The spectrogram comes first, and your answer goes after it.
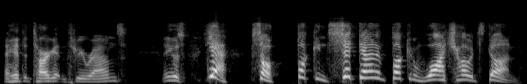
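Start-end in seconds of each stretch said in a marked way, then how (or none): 2.0-5.2 high, loud imitated angry order; blowing up. Gunner telling off range safety, blowing up. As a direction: shout him down, mimicking a furious gunner. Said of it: "him blowing up at him".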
